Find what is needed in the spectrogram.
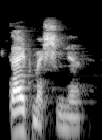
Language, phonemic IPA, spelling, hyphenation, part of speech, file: Dutch, /ˈtɛi̯t.maːˌʃi.nə/, tijdmachine, tijd‧ma‧chi‧ne, noun, Nl-tijdmachine.ogg
- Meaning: 1. time machine 2. chronometer, such as a clock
